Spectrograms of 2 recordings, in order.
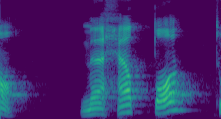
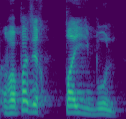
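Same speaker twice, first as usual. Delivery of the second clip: ordinary talk, nothing marked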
